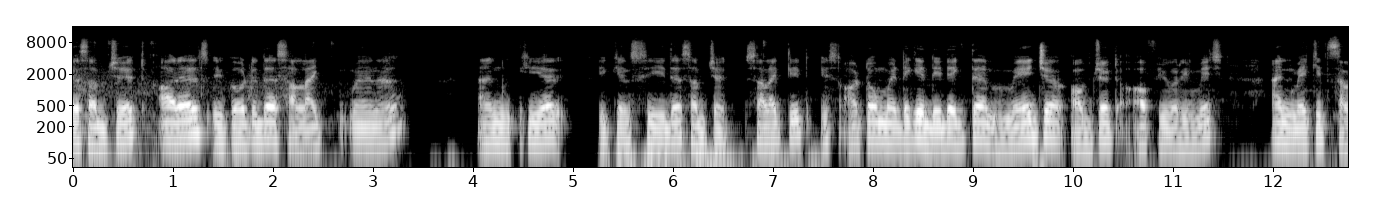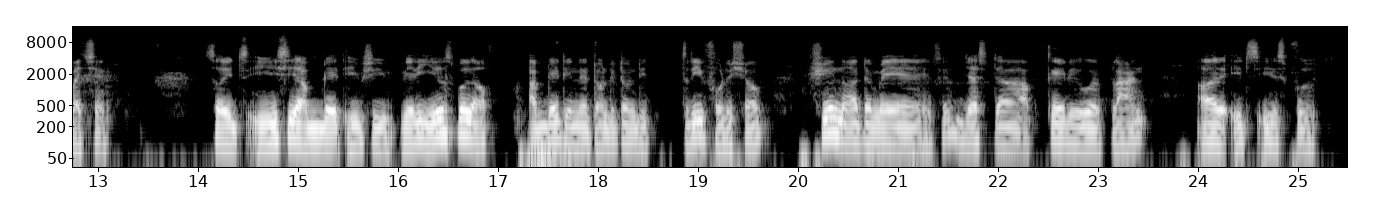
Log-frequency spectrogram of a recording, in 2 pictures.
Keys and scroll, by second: 15.1 =, 17.0 space.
